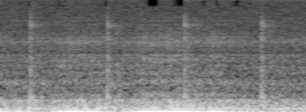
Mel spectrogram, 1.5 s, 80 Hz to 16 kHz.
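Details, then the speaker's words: New portable toolbox-size Vevor diesel heater, first start-up, fuel lines priming: even ticking about 2.5 per second over a low swelling rumble as the pump pulses and burner catches, slight smoke; normal start-up. "But, there it goes. I heard it and I can smell it. Just fired up."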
